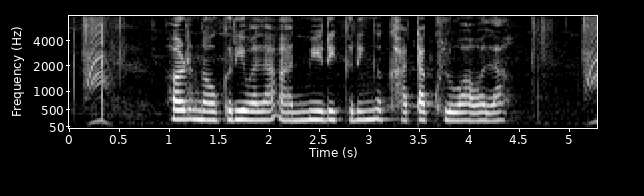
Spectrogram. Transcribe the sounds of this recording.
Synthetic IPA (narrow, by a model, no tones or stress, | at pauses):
həɾnɔwkɾiʋalaʔanmiɾikɾɪŋɡkʰaːt̪akʰʊlʋaʋəla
